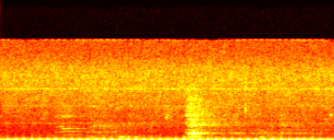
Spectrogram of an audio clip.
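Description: A steady low electrical hum with a fast, even buzz in it, from the old recording's audio track. A faint, short rush of noise comes about two and a half seconds in.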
